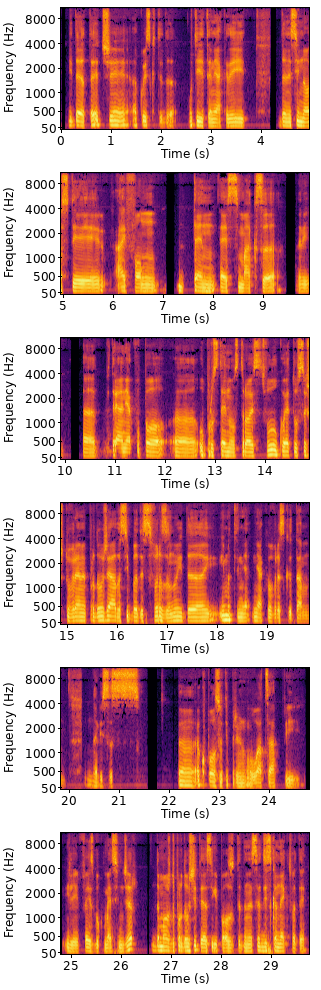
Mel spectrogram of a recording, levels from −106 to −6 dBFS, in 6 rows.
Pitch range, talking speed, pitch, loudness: 95-115 Hz, 120 wpm, 105 Hz, -15 LUFS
